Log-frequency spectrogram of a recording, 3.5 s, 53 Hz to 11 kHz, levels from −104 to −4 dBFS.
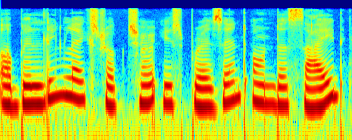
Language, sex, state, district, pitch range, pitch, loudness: English, female, Assam, Kamrup Metropolitan, 200-240 Hz, 215 Hz, -14 LUFS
